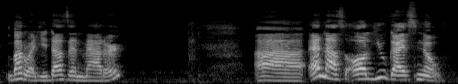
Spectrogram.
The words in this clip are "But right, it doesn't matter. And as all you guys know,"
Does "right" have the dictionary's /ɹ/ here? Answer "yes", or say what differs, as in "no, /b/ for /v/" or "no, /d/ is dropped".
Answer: no, /w/ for /ɹ/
